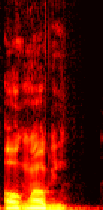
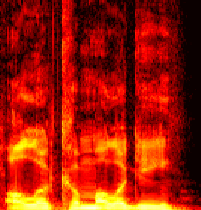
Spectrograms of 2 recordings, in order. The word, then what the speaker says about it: Okmulgee: We've got a river called the Okmulgee, and to me it's easy to say because I've said it my whole life, Okmulgee. But the way it's spelled, you should hear people trying to pronounce it that aren't from here, like Olukamulgee, Olukamukugli. There's way too many letters in it, but everything here's named after trees and stuff.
